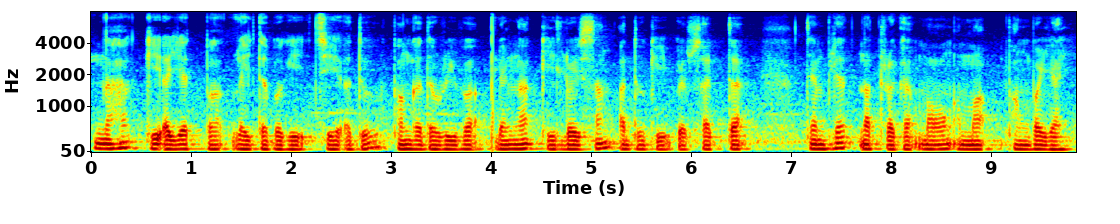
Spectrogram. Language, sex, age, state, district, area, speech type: Manipuri, male, 18-30, Manipur, Chandel, rural, read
